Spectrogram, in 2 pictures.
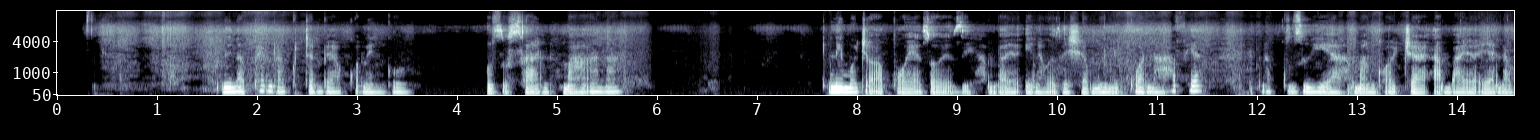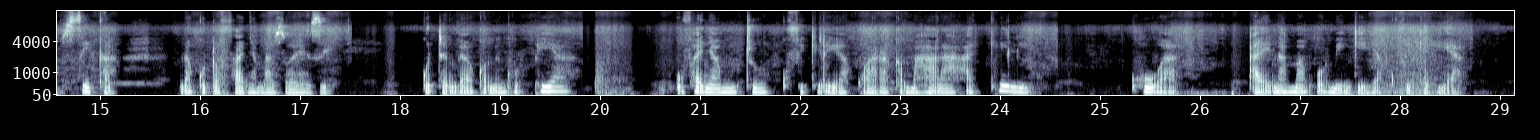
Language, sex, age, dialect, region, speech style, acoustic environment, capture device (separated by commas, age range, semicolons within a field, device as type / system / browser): Swahili, female, 25-34, Kenya - Mombasa, Kenya, relaxed, nature, mobile / Linux / Chrome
